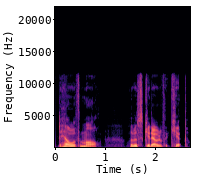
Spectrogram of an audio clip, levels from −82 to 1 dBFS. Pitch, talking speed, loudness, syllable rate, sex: 90 Hz, 265 wpm, -18 LUFS, 6.0 syllables/s, male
